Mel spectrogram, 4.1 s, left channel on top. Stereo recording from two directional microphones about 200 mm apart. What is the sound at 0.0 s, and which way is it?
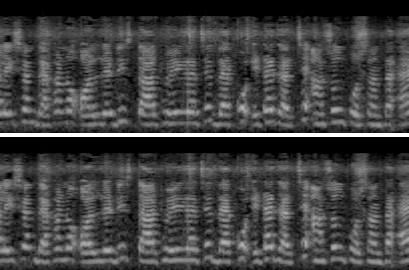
A woman's voice, 20° left (ahead or behind).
